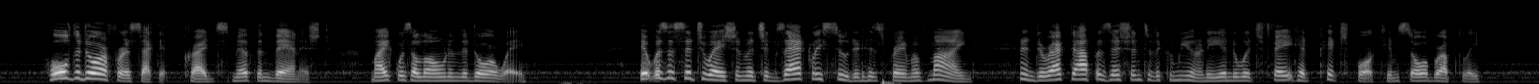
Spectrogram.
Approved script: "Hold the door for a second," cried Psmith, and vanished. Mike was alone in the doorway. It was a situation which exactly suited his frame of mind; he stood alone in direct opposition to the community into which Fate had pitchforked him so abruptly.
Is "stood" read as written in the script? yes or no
no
